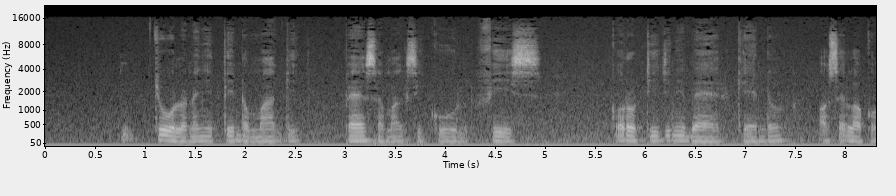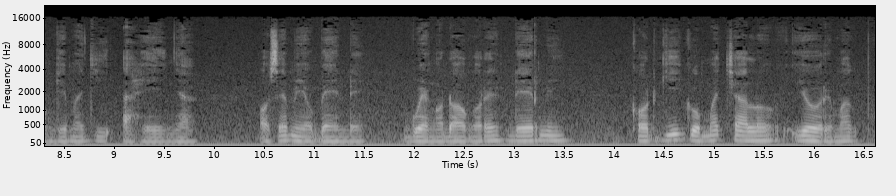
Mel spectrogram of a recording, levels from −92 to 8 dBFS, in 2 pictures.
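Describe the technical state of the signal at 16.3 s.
At 16.3 s the speech signal is intact, with only the room's own background noise audible about 17 dB beneath it as part of the recording.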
